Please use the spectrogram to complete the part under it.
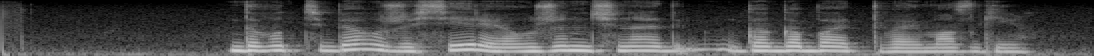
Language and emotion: Russian, neutral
